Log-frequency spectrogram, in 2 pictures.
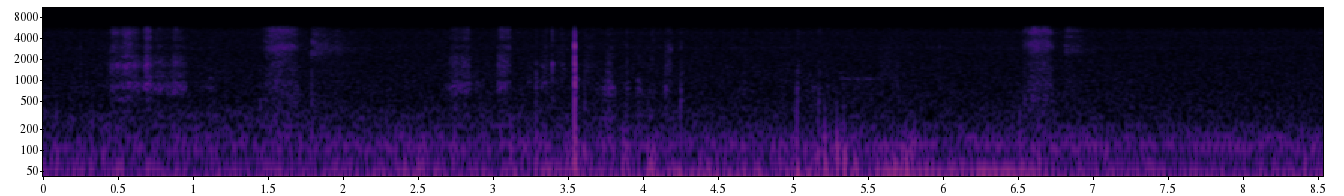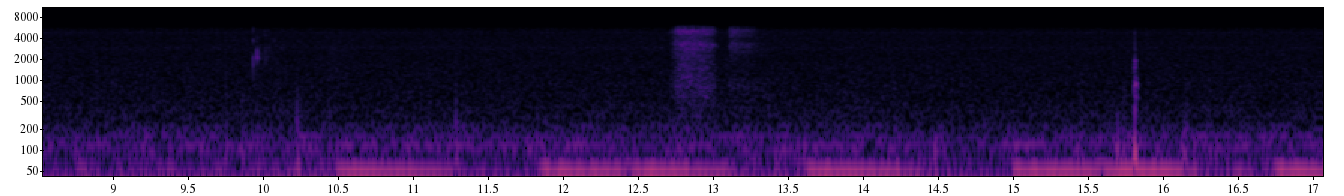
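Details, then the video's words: Jack, a Borkie (Yorkshire Terrier × Bichon cross), reverse sneezing indoors, making the odd noises that come on once in a while: short harsh snorting bursts scattered across the recording, a few in quick pairs, over a low steady room hum. "My Yorkie Bichon - Jack - Reverse Sneezing"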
